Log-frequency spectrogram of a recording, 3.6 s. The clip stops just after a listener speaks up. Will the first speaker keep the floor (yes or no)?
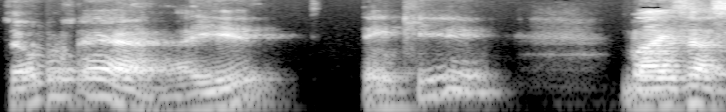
yes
